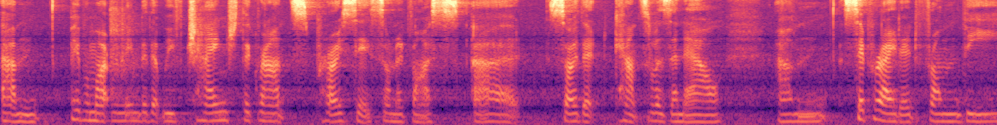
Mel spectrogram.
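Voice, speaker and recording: A woman speaks with an Australian accent at a fairly low pitch. Her delivery is fairly slow and monotone, with flat intonation. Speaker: local councillor. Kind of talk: council meeting motion reading; council debate speech. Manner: hesitant, many fillers.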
